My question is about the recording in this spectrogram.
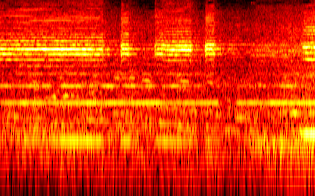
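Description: Road traffic with vehicle horns honking: several overlapping steady horn blasts over traffic noise, with a short break about a second in.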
